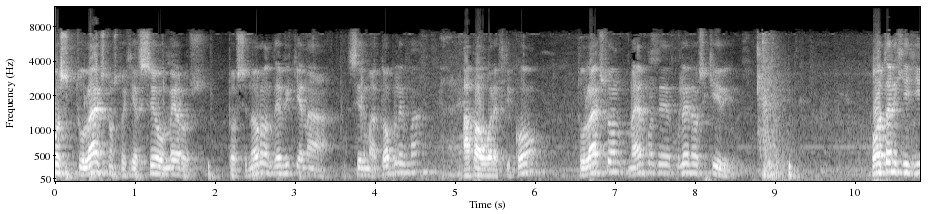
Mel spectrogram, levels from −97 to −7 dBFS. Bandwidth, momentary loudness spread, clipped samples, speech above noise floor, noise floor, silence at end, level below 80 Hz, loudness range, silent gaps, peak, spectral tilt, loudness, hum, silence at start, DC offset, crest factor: 8 kHz; 19 LU; 0.3%; 20 dB; -34 dBFS; 0 s; -42 dBFS; 4 LU; none; 0 dBFS; -5.5 dB/octave; -14 LUFS; none; 0 s; under 0.1%; 14 dB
